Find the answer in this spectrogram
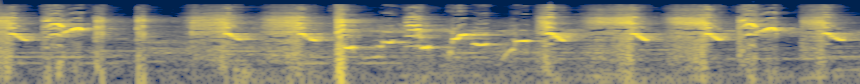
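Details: Samyong songbird singing loudly and persistently: slurred whistled notes that rise then fall, repeated about once per second, mixed with sharp clicks and scratchy high chatter.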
